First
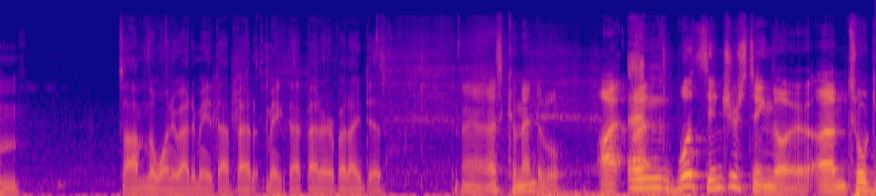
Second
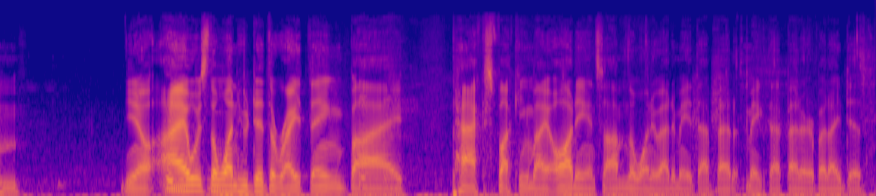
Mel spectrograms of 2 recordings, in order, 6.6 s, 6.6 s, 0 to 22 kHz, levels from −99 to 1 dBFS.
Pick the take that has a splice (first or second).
first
